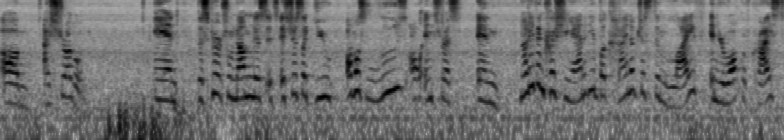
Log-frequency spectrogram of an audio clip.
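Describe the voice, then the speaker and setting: Amid noticeable background noise and audible room echo, a woman speaks at a high pitch with ordinary pitch variation. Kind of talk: casual faith talk. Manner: unscripted, hesitant.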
